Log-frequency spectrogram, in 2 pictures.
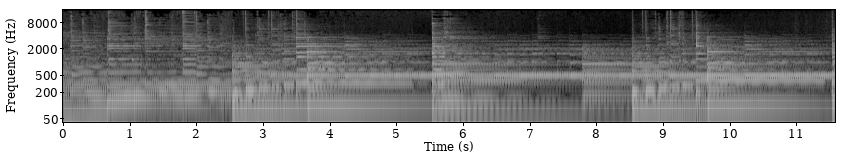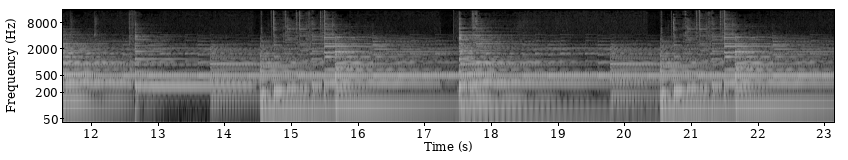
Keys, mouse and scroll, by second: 11.4 ctrl+m, 13.0-17.8 drag.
